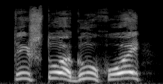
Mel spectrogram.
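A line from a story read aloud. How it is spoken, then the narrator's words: Indignant shout. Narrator (Russian): возмущенно крикнул Том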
